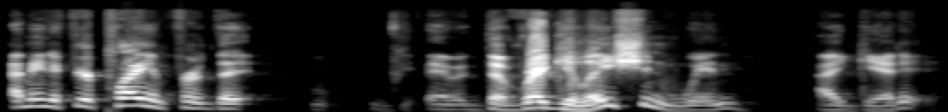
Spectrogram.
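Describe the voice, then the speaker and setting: A man's voice: a little high, big pitch swings, measured pace, fairly bright tone. A man on a live sports betting show, questioning coaching choices in a skeptical, casual way.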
